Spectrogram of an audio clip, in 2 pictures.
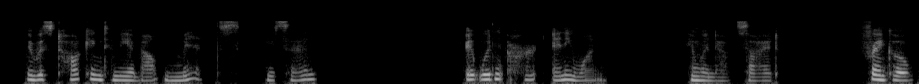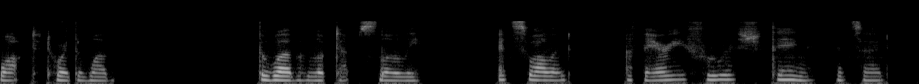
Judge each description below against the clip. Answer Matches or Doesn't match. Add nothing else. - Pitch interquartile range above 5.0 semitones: Doesn't match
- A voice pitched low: Doesn't match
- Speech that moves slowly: Matches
